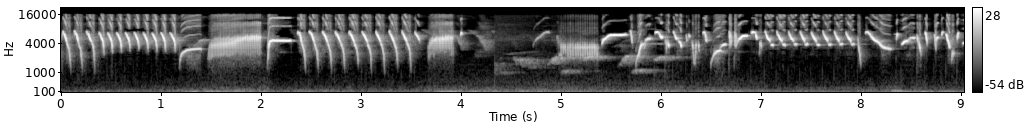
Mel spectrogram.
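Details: Canary song used to provoke other canaries into singing: a fast string of falling whistles, a buzzy note, another whistle run, a brief lull, a low buzzy rattle, then varied quick slurs and trills.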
